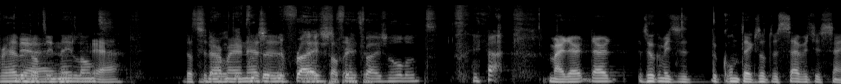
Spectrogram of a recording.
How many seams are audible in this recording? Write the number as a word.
zero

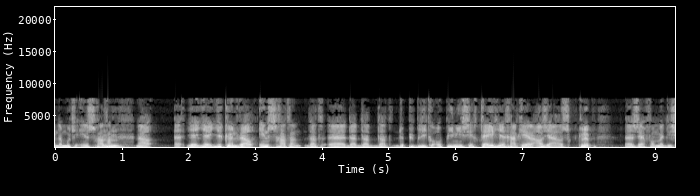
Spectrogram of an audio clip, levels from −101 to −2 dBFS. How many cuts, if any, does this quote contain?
one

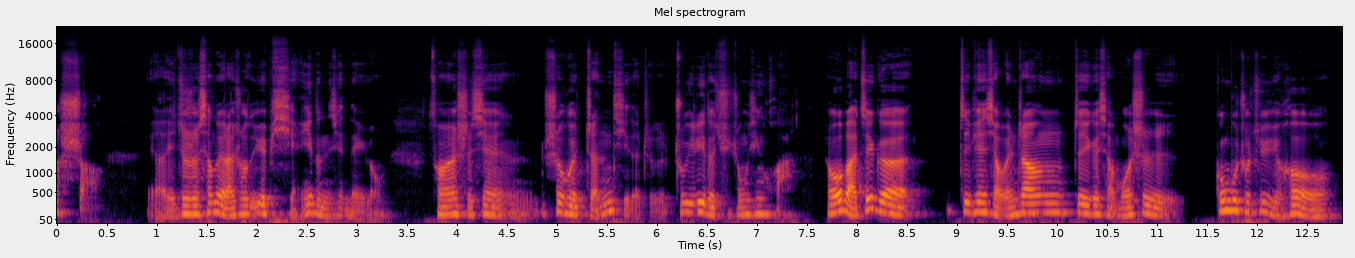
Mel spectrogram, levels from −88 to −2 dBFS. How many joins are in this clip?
one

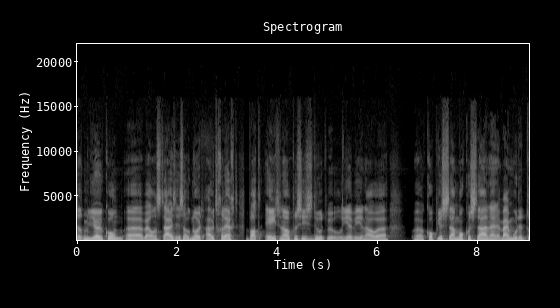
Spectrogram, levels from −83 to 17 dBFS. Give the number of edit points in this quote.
one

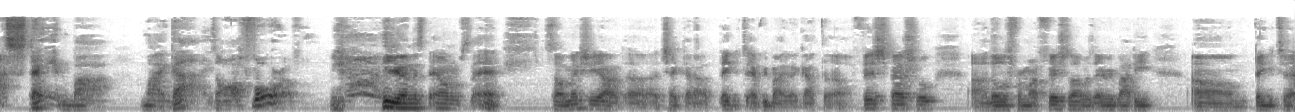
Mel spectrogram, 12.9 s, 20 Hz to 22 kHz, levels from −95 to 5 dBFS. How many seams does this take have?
zero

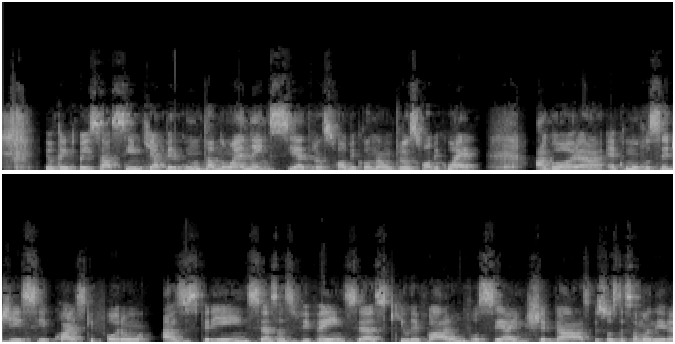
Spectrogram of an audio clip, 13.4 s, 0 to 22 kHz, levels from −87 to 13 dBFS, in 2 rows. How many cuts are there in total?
zero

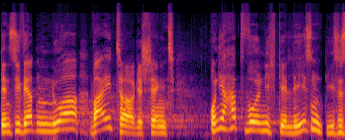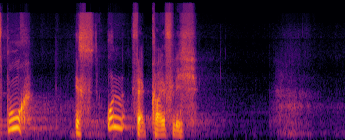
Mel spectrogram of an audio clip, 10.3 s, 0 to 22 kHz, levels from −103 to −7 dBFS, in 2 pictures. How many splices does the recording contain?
one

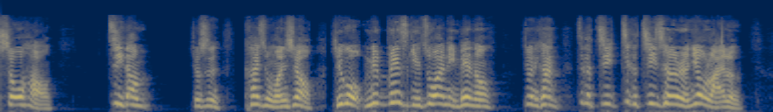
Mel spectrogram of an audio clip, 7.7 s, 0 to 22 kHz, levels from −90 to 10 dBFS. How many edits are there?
two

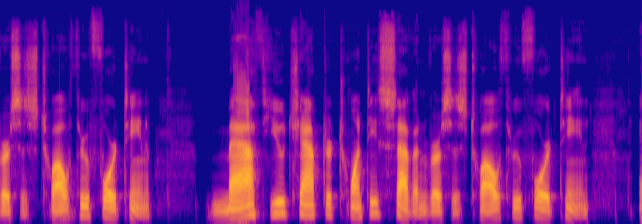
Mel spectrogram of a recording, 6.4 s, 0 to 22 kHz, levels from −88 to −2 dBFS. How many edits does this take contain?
zero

